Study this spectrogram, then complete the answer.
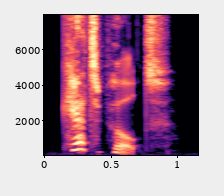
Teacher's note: L'accent tonique est sur la première syllabe.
